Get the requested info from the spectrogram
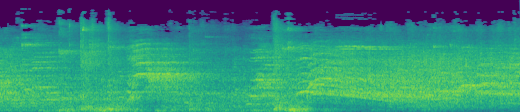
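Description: Volleyball rally in a reverberant sports hall: a few sharp hits of the ball in the first half, then many voices shouting and cheering over each other from about six seconds in as the point ends.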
